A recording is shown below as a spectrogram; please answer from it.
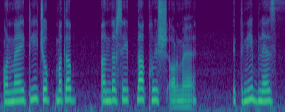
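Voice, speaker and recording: Devout woman sharing, warm mellow voice. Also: a little high, level tone, slow, gravelly, no echo. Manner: emotional, repeating words of thanks softly. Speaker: devotional satsang host. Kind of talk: devotional testimony talk.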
